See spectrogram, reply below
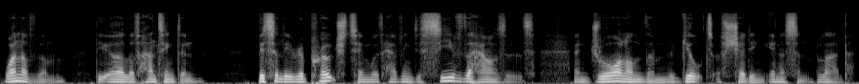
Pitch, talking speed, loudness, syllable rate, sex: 115 Hz, 175 wpm, -20 LUFS, 5.4 syllables/s, male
